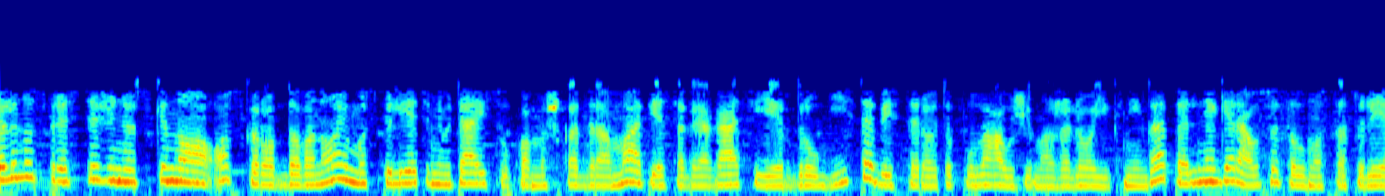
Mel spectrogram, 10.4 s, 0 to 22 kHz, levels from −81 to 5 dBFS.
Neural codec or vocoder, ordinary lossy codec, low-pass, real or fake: codec, 44.1 kHz, 7.8 kbps, Pupu-Codec; AAC, 16 kbps; 19.8 kHz; fake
